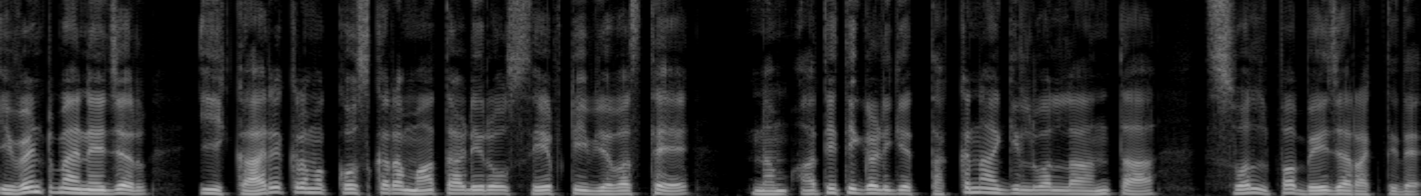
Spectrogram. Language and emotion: Kannada, sad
